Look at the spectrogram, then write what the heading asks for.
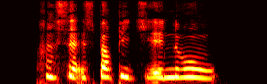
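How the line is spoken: Trembling moan, pain and fear. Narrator (French): gémit Rachel, tremblant de douleur et de peur

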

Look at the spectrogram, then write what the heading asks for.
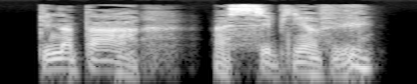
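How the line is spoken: Sour tone. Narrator (French): demanda le fou d'un ton aigre

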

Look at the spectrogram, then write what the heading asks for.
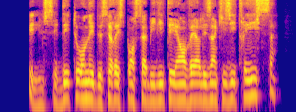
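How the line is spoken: Disapproving growl. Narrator (French): grogna Zed, désapprobateur

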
